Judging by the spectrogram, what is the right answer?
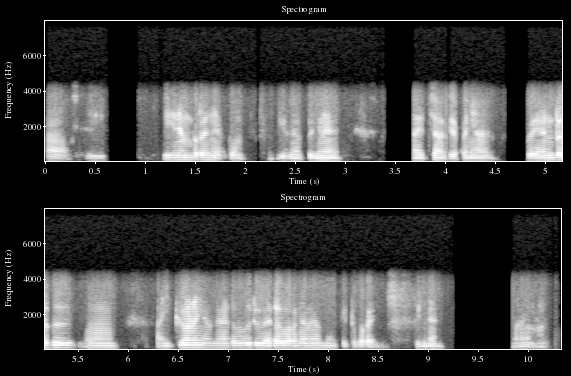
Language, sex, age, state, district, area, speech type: Malayalam, male, 18-30, Kerala, Idukki, rural, conversation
